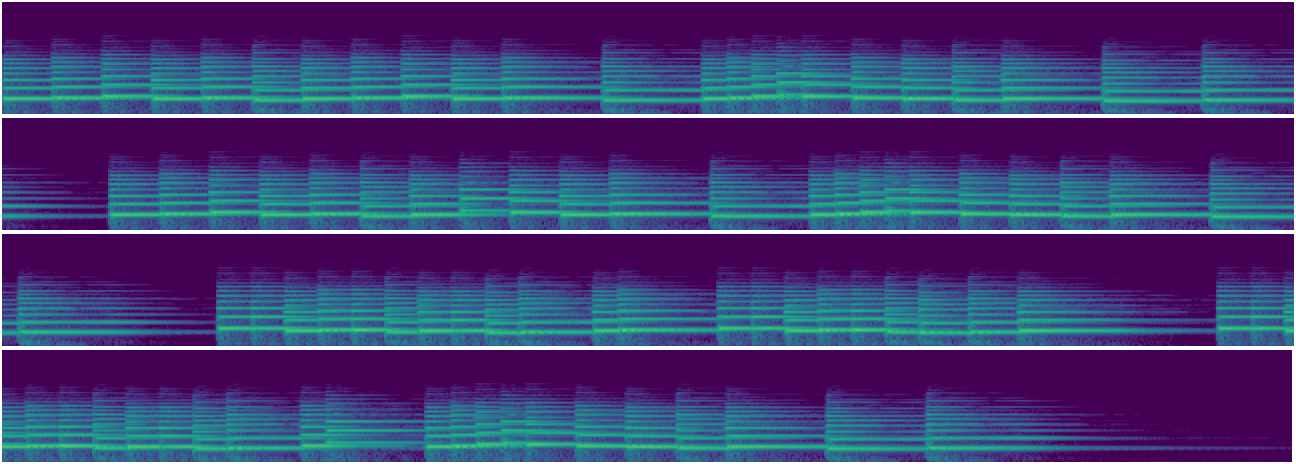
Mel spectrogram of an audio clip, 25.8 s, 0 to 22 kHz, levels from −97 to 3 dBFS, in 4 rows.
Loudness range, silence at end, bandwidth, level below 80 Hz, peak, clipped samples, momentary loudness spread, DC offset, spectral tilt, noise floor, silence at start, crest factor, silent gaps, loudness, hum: 3 LU; 1.1 s; 5.6 kHz; -70 dBFS; -18 dBFS; under 0.1%; 7 LU; under 0.1%; -5.5 dB/octave; -83 dBFS; 0 s; 14 dB; none; -31 LUFS; none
